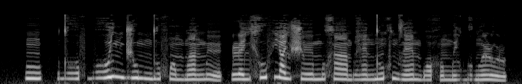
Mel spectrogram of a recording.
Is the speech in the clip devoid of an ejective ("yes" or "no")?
yes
